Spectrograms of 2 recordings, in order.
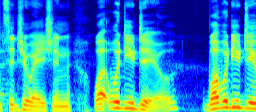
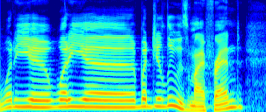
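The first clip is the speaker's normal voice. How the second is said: acted small, timid, high little voice, from off to one side; 6 semitones higher than usual. Retelling a TV scene, quoting a voice from off screen: timid little voice. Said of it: "a timid little voice".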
